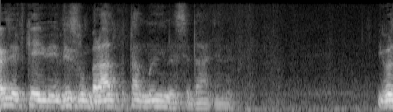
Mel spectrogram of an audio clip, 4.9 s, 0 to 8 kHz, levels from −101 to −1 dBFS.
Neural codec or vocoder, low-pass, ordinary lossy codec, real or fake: none; 7.2 kHz; none; real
